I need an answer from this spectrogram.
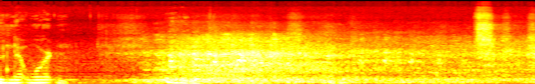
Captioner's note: laughter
